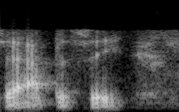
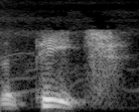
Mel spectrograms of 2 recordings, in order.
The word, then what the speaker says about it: Appice: So he was Appice at one time. And I believe when he started playing with Rod Stewart called him Appice, pronounced it. And that's when he decided to change it, and I didn't like the way that sounded, Appice. So I stuck with the way my father said it, which was Appice. And we have another brother, Frank, he says a peach.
